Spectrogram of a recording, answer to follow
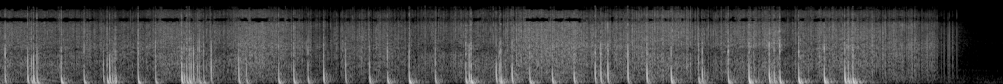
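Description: Samurai 500-gram multi-shot firework cake firing its finale: a rapid, dense string of launch bangs, about five a second, over a continuous crackle from the glittering stars. It stops briefly near the end before the next volley starts.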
